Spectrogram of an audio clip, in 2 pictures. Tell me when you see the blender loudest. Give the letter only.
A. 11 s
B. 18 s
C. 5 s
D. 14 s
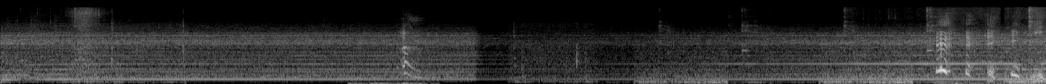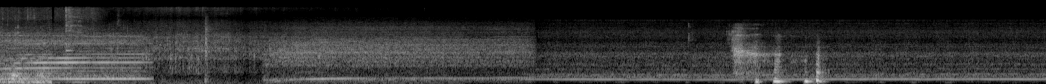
A.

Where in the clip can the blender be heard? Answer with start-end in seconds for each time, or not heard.
0.0-20.8.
